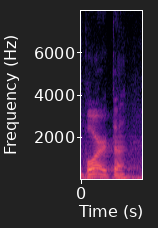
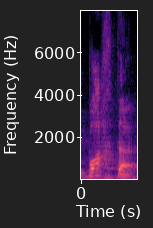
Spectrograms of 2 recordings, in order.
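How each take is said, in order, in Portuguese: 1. Diz-se com sotaque do interior rural de São Paulo. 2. Diz-se com sotaque do Rio de Janeiro. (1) "o sotaque caipira aqui de São Paulo" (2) "E quando a gente ouve porta"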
